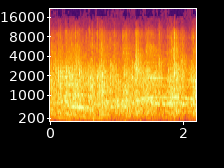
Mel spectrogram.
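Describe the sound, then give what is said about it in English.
A church audience claps hands in a dense, continuous round of applause that stays steady and even from start to finish. “Clap your hands and shout to the Lord.”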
